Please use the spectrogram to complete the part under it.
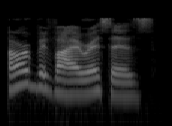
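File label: "arboviruses", British English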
